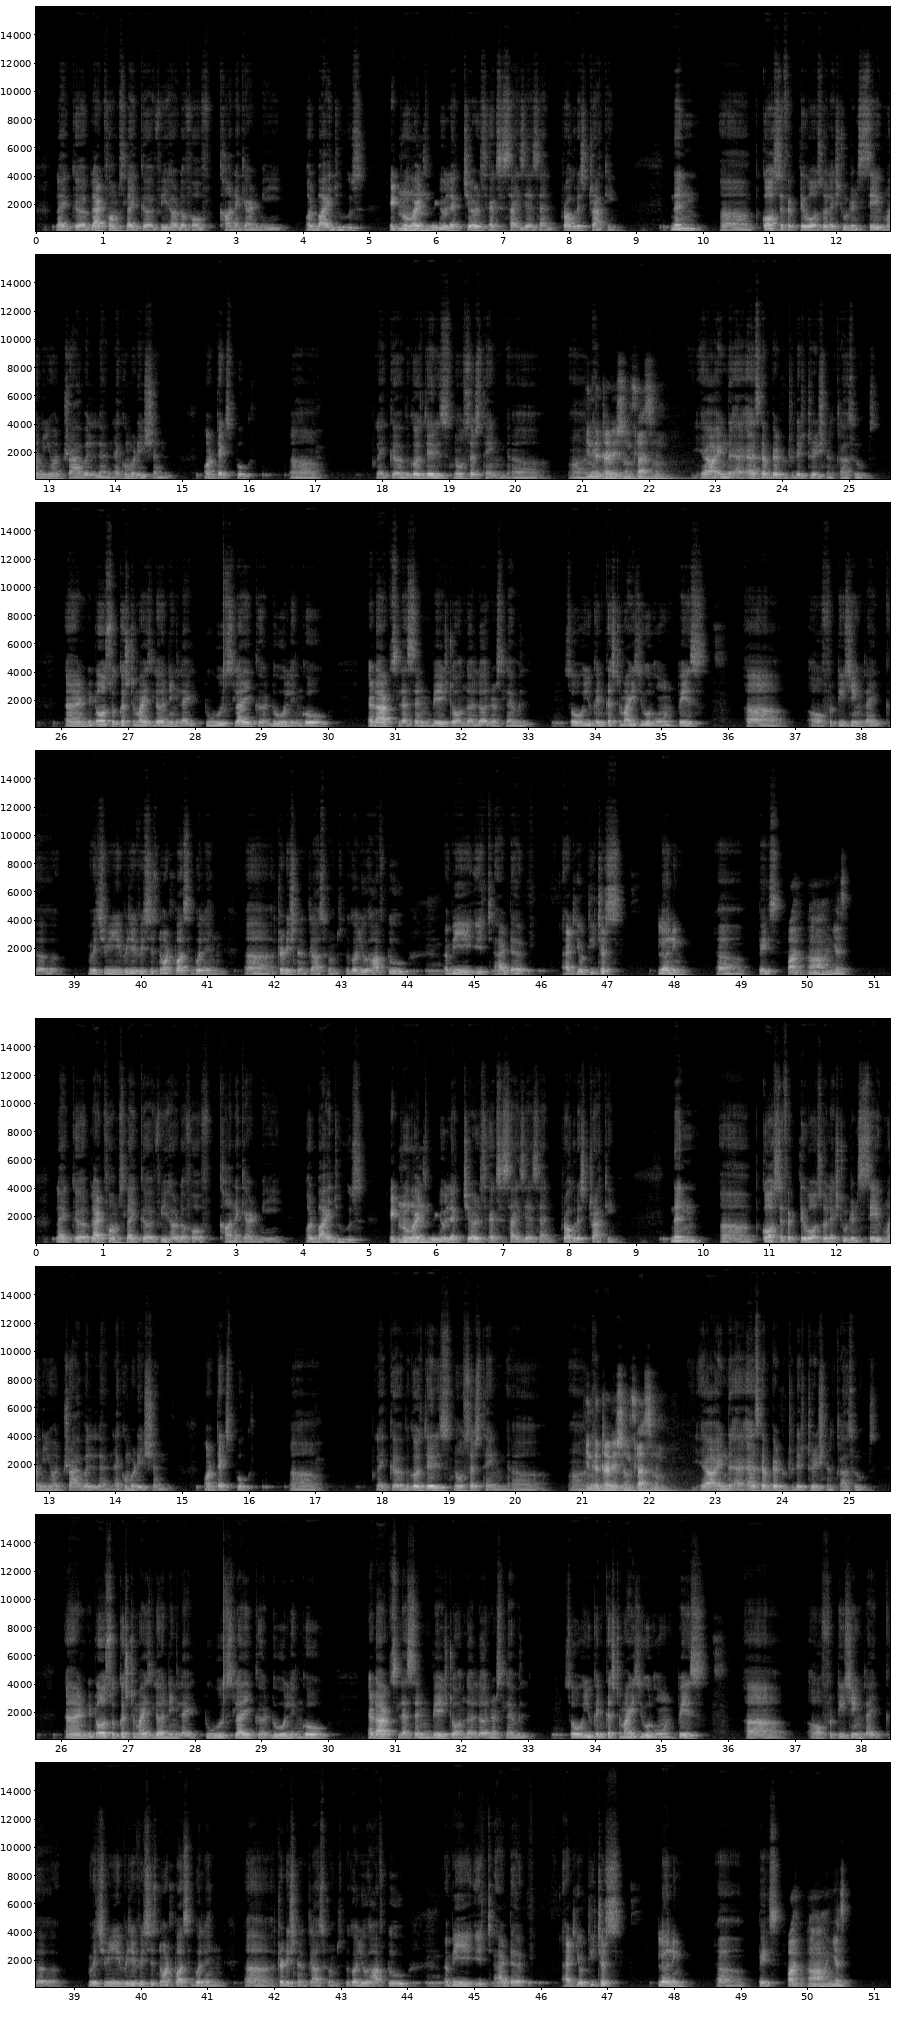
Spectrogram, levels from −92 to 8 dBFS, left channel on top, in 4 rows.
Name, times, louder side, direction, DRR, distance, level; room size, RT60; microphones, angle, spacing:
voice 1, 0.2-3.7 4.0-4.9 5.3-8.7 9.4-10.0 10.3-14.8 15.3-16.3 16.6-17.1 17.9-20.4 20.8-21.5 22.6-25.3 26.1-30.0 30.6-33.0 33.4-35.6 36.3-36.8 37.2-38.8 39.2-41.2 41.6-46.1 46.3-47.2 47.8-48.2 48.6-49.6, equal, 15° right, 1.6 m, -29 dB
voice 2, 5.4-6.0 21.1-22.4 49.7-50.6, right 2 dB, 60° right, 0.7 m, -27 dB
7.9 x 4.2 x 3.3 m
head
